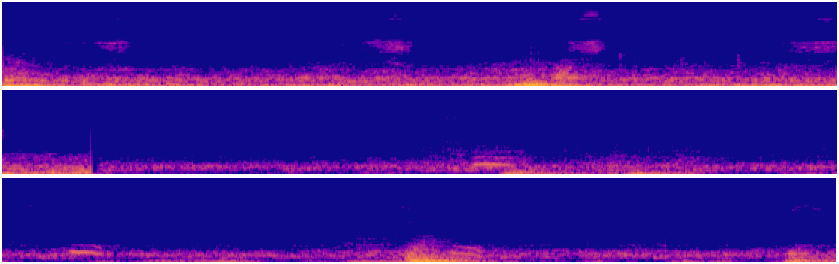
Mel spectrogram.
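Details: Sleeping kittens snoring softly indoors, low rasping breaths swelling every few seconds with stronger puffs near the third and tenth seconds over a quiet room hum.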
